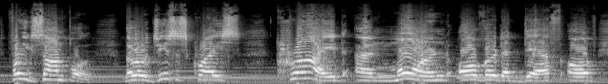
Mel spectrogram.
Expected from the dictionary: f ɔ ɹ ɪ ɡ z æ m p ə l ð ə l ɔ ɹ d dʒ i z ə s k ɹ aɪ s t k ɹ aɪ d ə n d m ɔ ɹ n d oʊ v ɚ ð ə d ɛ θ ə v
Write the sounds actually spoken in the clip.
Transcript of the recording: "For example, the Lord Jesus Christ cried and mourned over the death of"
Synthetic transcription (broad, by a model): f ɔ ɹ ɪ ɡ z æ m p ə l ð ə l ɔ ɹ d dʒ i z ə s k ɹ aɪ s t k ɹ aɪ d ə n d m ɔ ɹ n d oʊ v ɚ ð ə d ɛ θ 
